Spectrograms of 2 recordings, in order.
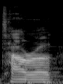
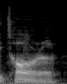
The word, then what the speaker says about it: Tara: talking about today is tara or as americans pronounce it tara uh i'm british so i say tara sorry not sorry and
